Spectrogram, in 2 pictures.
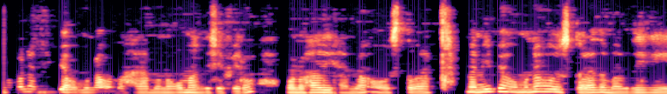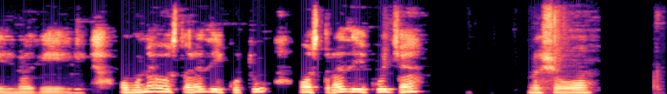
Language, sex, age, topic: Oshiwambo, male, 25-35, finance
